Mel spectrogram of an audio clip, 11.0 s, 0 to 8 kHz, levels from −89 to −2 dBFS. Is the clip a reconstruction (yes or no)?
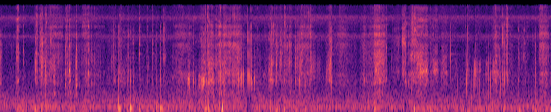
no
